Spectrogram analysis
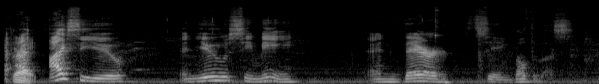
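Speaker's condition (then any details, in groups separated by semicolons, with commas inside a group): No condition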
